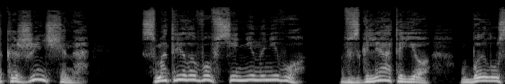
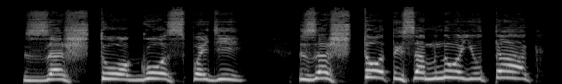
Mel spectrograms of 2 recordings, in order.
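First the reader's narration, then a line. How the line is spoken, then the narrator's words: Moaning, uncontrollable sobbing. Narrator (Russian): простонала она, упав на колени, прикрыла лицо ладонями и безудержно разрыдалась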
